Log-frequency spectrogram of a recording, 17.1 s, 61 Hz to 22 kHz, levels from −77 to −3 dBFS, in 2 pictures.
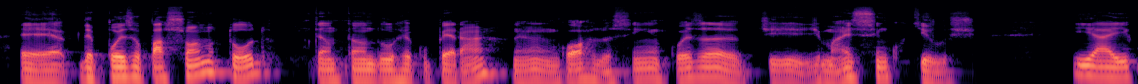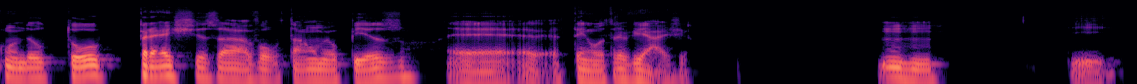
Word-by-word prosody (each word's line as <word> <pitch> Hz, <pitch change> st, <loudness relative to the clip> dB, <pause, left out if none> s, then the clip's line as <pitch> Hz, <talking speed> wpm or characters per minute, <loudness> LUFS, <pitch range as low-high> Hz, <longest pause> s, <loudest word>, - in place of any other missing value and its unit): eh, 80 Hz, -2 st, +2 dB
depois 105 Hz, 0 st, +5 dB
eu 105 Hz, -, +3 dB
passo 100 Hz, +3 st, +3 dB
o -, -, +6 dB
ano 145 Hz, +5 st, +3 dB
todo 135 Hz, 0 st, +1 dB, 0.2 s
tentando 85 Hz, 0 st, +1 dB
recuperar, 95 Hz, -, -1 dB
né. 80 Hz, -, -2 dB
Engordo 85 Hz, 0 st, 0 dB
assim, 85 Hz, +6 st, -3 dB
coisa 95 Hz, -2 st, +1 dB
de 80 Hz, -, -3 dB
de 75 Hz, -, -5 dB
mais 80 Hz, +6 st, 0 dB
de -, -, -2 dB
5 100 Hz, -1 st, -3 dB
quilos. 70 Hz, -1 st, -4 dB, 0.7 s
E 115 Hz, -1 st, +4 dB
aí 100 Hz, -1 st, +4 dB
quando 100 Hz, -2 st, 0 dB
eu 95 Hz, -1 st, +1 dB
tô 110 Hz, +4 st, +2 dB, 0.2 s
prestes 105 Hz, -3 st, +2 dB
a 90 Hz, -3 st, +2 dB
voltar 85 Hz, 0 st, -3 dB
ao 85 Hz, +1 st, 0 dB
meu 85 Hz, -1 st, -1 dB
peso, 95 Hz, +4 st, -1 dB, 0.2 s
eh 75 Hz, +1 st, -3 dB
eh, -, -, -8 dB
tem 90 Hz, -, 0 dB
outra 80 Hz, +3 st, -2 dB
viagem. 80 Hz, 0 st, -3 dB, 1.5 s
Uhum. 85 Hz, -4 st, -1 dB, 0.9 s
E 75 Hz, -, -8 dB
90 Hz, 130 wpm, -28 LUFS, 80-100 Hz, 1.5 s, o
